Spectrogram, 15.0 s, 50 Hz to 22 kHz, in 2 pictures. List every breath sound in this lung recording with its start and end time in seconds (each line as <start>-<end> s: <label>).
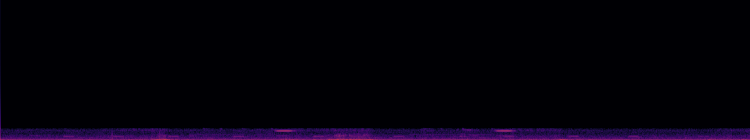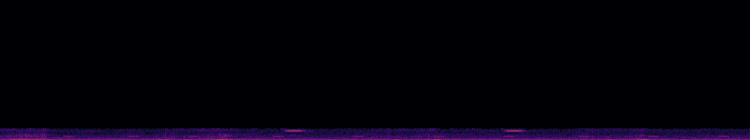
2.81-3.78 s: inhalation
3.15-3.80 s: rhonchi
7.08-8.05 s: inhalation
7.55-8.05 s: rhonchi
9.09-10.06 s: inhalation
9.39-9.89 s: rhonchi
